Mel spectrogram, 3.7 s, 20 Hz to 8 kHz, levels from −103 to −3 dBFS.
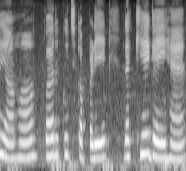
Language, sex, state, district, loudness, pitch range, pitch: Hindi, female, Punjab, Pathankot, -13 LUFS, 255-295 Hz, 275 Hz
